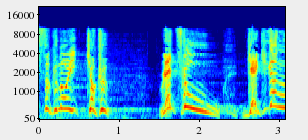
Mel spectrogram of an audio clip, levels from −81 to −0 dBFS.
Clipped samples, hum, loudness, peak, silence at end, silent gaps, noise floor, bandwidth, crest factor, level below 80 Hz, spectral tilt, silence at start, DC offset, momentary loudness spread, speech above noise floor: under 0.1%; none; -16 LUFS; 0 dBFS; 0 s; none; -48 dBFS; 11 kHz; 18 dB; -60 dBFS; -2 dB/octave; 0 s; under 0.1%; 9 LU; 31 dB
